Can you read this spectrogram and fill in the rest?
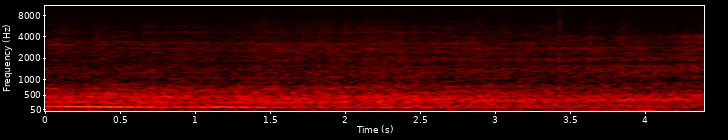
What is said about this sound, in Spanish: ¿Qué? Ya van varios días que pasan así aviones, helicópteros o no sé qué chingados son. Pero neta que parece que se van a estrellar cerca de mi casa, güey.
